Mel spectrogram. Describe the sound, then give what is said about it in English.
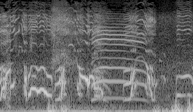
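A squeezed rubber chicken squawks loudly, letting out a run of shrill, wavering honks, one stretched into a longer strained wail, with no talking over it. “Oh, that is obnoxious. Chicken. They had rubber pigs that you could squeeze too, and they made these.”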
